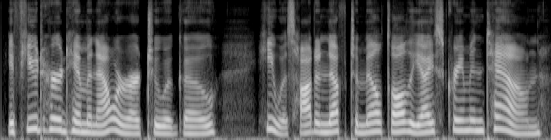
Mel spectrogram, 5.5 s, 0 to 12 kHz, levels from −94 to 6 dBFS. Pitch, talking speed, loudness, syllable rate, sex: 210 Hz, 230 wpm, -16 LUFS, 4.8 syllables/s, female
